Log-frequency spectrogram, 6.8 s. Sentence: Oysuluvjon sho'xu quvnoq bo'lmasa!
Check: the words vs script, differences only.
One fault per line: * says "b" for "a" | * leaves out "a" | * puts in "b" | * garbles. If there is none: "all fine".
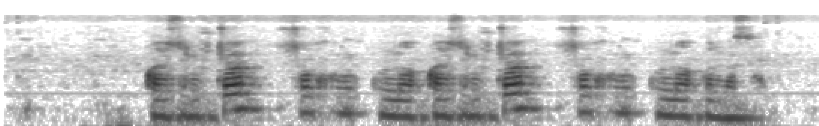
* puts in "oysuluvjon sho'xu quvnoq"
